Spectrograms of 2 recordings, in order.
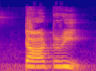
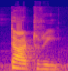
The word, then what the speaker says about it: Tartary: This is Tartary, Tartary, in which the first R is silent, Tar.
